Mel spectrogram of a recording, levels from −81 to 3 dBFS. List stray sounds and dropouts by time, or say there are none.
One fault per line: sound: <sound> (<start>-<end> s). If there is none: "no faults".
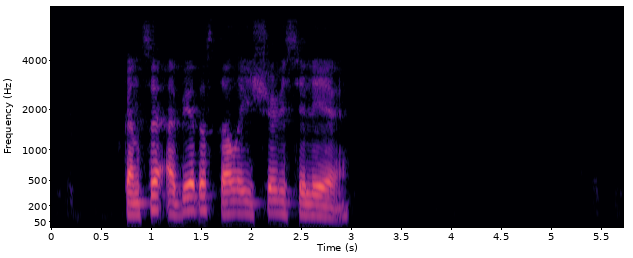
no faults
